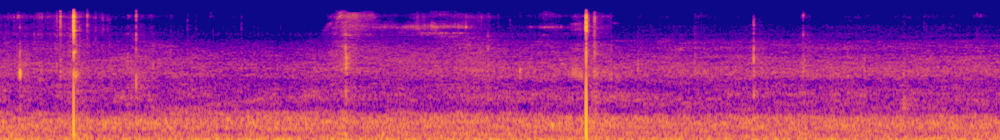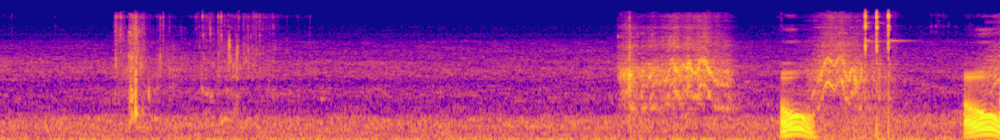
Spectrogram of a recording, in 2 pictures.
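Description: Quiet lakeside background broken by a few single sharp clicks as a spinning reel is worked. Near the end there is a brief rush of noise, then a man's excited shouts of 'oh' as a bluegill takes the bait.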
